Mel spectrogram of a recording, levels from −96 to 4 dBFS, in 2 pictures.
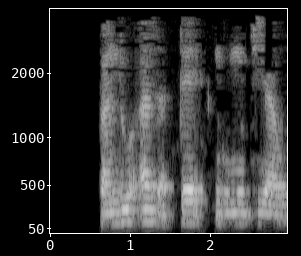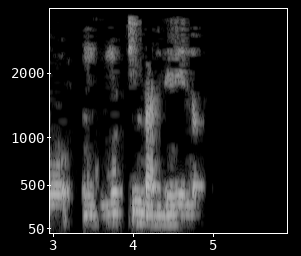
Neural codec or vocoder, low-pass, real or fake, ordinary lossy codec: none; 3.6 kHz; real; MP3, 16 kbps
